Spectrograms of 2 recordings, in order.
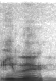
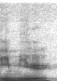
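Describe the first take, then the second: First: The M goes straight into the vowel without a glide. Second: The M runs into a 'you' sound. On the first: This is how Americans say it. The speaker calls it wrong. "Americans say emu" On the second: This is the correct way to say it. The speaker calls it right. "it's actually emu"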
